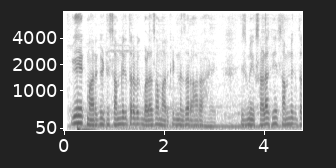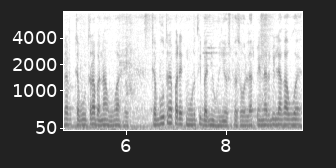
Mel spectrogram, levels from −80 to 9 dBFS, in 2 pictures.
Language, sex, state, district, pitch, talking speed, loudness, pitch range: Hindi, male, Jharkhand, Jamtara, 135 Hz, 260 wpm, -34 LUFS, 125-145 Hz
